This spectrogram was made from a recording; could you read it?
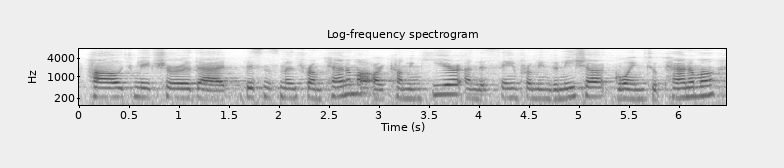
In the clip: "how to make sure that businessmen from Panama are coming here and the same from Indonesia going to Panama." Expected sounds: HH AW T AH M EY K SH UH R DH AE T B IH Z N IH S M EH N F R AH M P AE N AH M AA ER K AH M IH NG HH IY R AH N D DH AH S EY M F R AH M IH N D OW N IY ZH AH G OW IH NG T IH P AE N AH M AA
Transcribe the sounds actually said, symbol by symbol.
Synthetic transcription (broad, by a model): HH AW T AH M EY K SH UH R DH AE T B IH Z N IH S M EH N F R AH M P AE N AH M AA ER K AH M IH NG HH IY R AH N DH AH S EY M F R AH M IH N D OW N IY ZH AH G OW IH NG T IH P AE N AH M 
